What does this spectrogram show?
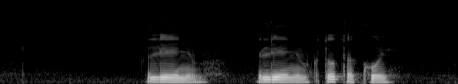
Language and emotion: Russian, neutral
